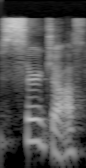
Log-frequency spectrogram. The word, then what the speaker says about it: Xerjoff: together and the name sir Joff was born so the xer in front of the uh in the beginning of the word is pronounced as Sir s iir sir um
